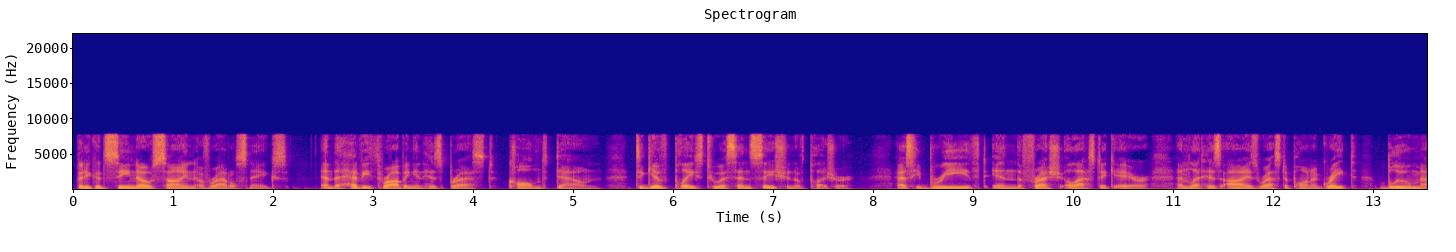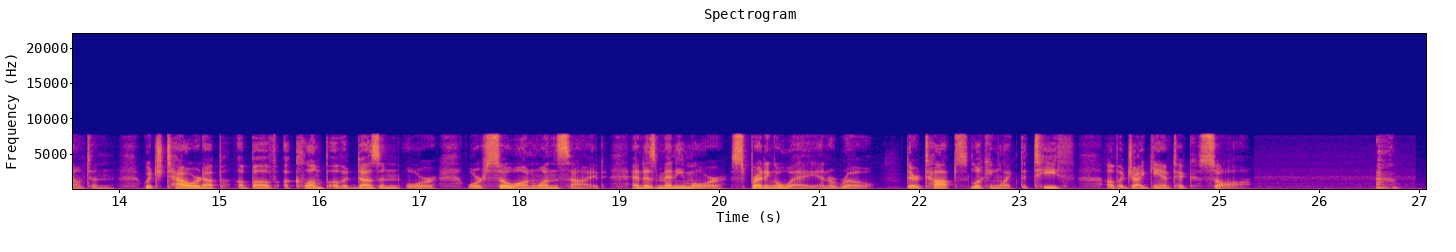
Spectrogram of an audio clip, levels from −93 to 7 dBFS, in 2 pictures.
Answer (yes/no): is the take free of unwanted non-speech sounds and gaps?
no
